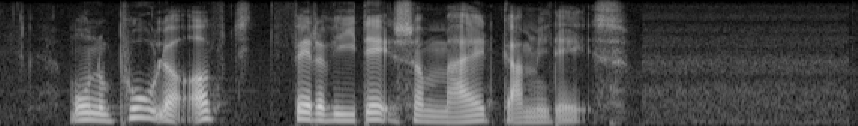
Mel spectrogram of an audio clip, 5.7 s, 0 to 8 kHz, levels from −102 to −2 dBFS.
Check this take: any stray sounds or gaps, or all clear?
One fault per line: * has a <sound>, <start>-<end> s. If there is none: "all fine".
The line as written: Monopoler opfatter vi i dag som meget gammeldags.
all fine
